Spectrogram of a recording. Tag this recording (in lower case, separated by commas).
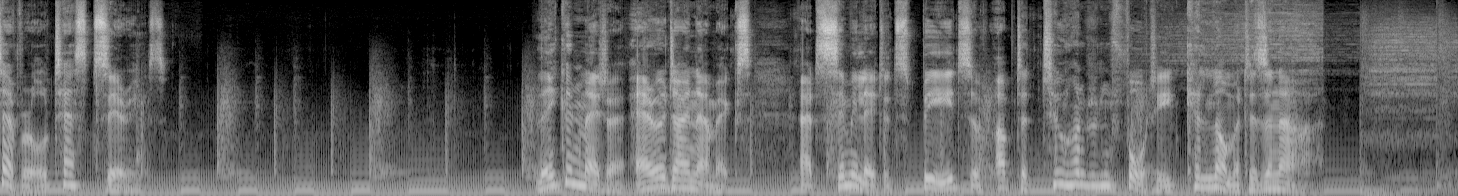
music, speech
